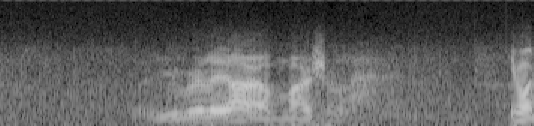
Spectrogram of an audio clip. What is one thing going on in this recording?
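A middle-aged man speaks in a rough, strained voice.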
